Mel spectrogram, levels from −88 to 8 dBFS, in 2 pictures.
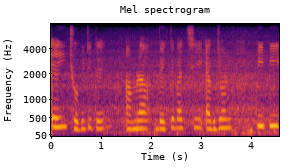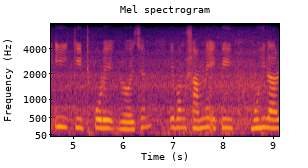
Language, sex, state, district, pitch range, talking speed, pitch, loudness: Bengali, female, West Bengal, Paschim Medinipur, 210-240 Hz, 90 wpm, 230 Hz, -17 LUFS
